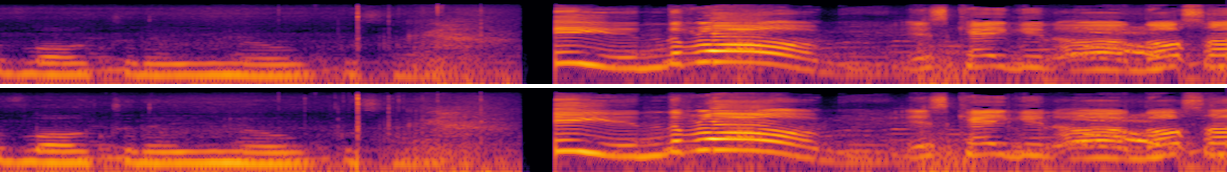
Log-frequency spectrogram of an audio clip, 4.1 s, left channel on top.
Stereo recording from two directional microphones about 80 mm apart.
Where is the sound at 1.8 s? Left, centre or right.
Centre.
